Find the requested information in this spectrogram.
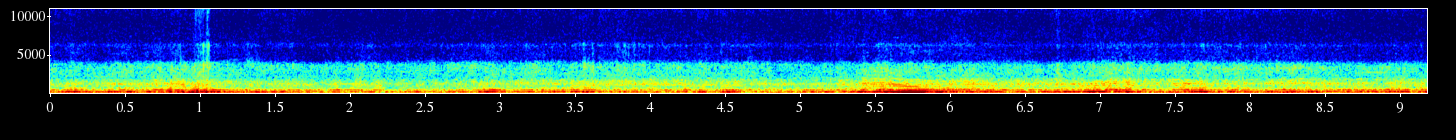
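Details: Many worker honey bees circling a new deep hive body on orientation flights, recorded 27 April 2017 with an action camera; a thick, even, humming buzz that rises and falls gently, briefly louder near the middle.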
